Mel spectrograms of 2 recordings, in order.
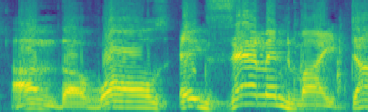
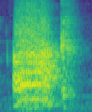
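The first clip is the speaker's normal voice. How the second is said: voiceless disgusted ack from the cat; kitty's ack. Acted. Kitty recoiling from vegetables, unvoiced ack. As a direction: spit out a breathy ack. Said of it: "says the kitty".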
